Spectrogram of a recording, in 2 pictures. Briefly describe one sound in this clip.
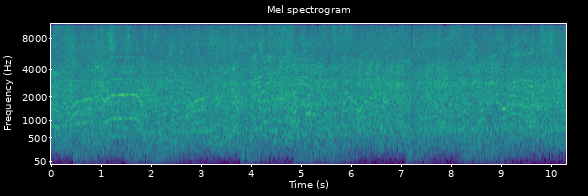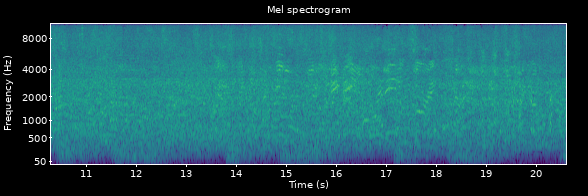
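A large crowd chatters and cheers loudly all around, outdoors.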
